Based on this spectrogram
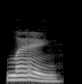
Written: lang

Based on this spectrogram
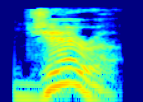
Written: jarrah

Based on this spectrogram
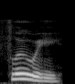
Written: flooey

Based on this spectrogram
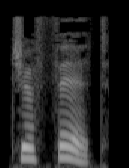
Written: jafit

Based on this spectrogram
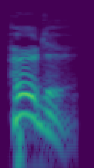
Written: herder

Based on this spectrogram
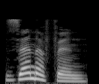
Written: xenophon

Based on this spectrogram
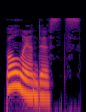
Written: bollandists

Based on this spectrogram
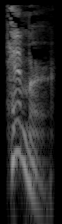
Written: hemmer

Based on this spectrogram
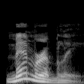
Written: memorably

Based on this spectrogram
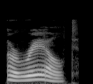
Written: Arailt

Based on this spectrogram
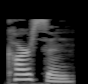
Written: carson

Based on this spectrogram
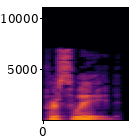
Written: persuade

